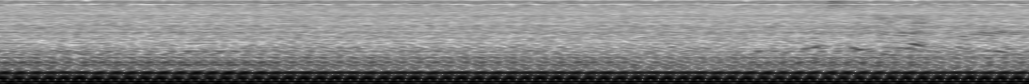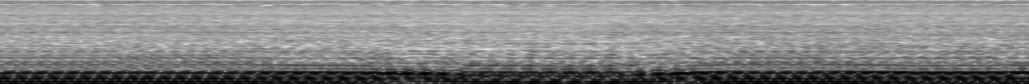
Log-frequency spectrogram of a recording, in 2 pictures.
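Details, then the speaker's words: Subaru STI with EJ engine, after a timing belt check prompted by bad bearing noises, and after sitting a month and a half: steady, even, smooth low idle with no ticking, knocking or squeal. The oil pressure and boost gauges are not working. Normal idle. "well ladies and gentlemen boys and girls i would like to report it is running smooth there's no weird noises"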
